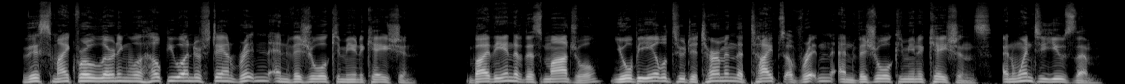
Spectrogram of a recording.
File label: elearning sample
